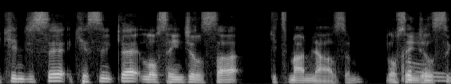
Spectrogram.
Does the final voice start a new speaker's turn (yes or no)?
yes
